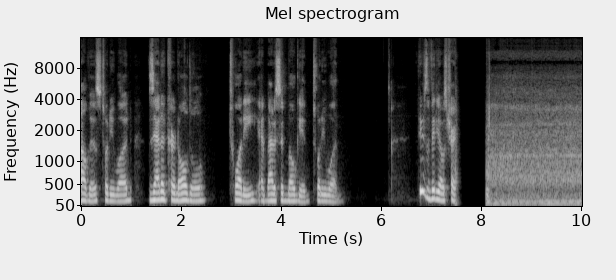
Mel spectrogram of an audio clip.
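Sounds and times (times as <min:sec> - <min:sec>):
speech: 0:00.0 - 0:05.3, 0:06.8 - 0:08.4
heavy truck engine rumbling: 0:08.1 - 0:10.0.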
